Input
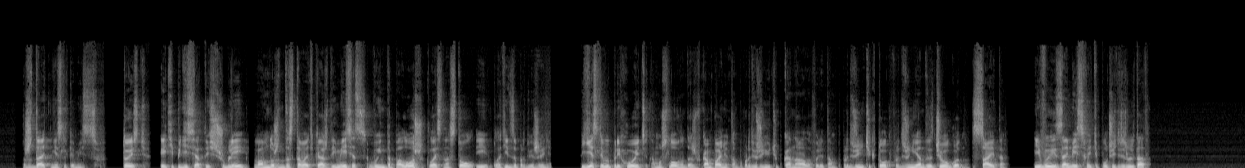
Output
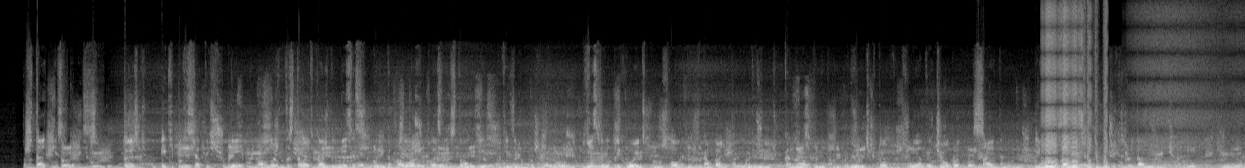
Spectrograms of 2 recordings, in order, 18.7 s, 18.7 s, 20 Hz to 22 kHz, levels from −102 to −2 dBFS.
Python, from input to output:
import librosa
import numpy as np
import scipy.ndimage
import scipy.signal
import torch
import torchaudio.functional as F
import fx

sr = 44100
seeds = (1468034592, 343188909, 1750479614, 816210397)

y = fx.halfwave_hold(x, sr, at=(15.61, 16.61), fade=0.02)
y = fx.env_flanger(y, sr, rest_ms=5.3, full_db=-24.0)
y = y + 0.67 * np.pad(y, (int(7.2 * sr / 1000.0), 0))[:len(y)]
y = fx.echo_diffused(y, sr, ms=1643, feedback_pct=49, wet_db=-13.0)
y = fx.echo_pitch(y, sr, ms=185, semitones=-5, count=3, db_per_echo=-3.0)
y = y * librosa.db_to_amplitude(3.5)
